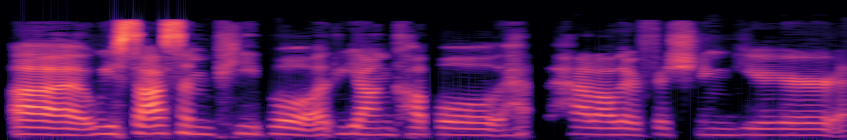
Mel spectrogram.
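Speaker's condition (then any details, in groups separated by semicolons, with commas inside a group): No condition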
